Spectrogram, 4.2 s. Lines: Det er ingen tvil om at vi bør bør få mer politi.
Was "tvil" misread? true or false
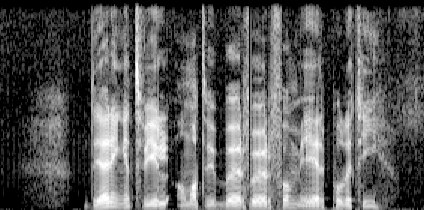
false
